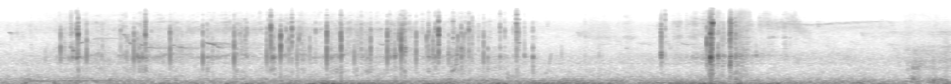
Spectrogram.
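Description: Irregular clicks and rattles of fishing tackle being handled, with one sharper click about seven seconds in, over a low rumble.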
